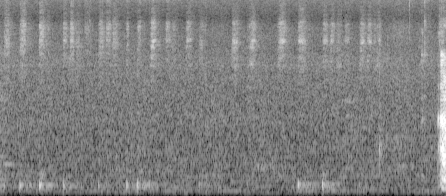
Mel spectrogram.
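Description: Chalk or marker scratches in short, spaced strokes on a board during a chemistry lecture on equilibrium, faint in a quiet room, ending with a sudden louder noise.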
